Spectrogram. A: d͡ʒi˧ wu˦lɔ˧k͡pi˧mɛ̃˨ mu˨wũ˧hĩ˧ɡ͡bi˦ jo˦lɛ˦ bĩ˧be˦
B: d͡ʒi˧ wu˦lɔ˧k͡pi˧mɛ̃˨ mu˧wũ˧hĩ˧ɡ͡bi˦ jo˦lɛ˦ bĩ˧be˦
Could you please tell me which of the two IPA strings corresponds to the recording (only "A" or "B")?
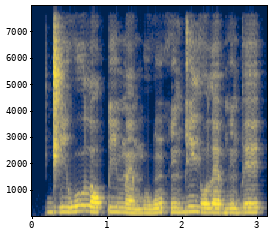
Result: A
